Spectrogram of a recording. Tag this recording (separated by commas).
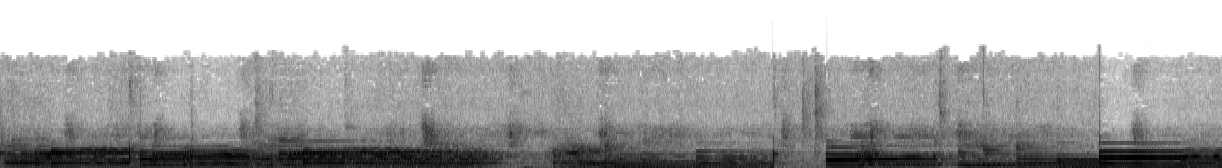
Guitar, Musical instrument, slide guitar, Music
